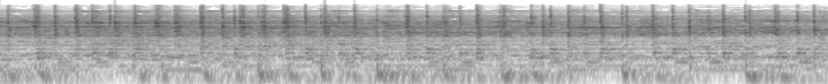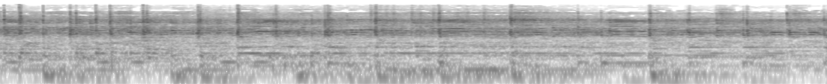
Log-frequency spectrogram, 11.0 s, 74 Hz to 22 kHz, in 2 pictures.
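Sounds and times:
fast hand-drum beat: 0:00.0 - 0:11.0
plucked string instrument: 0:00.0 - 0:11.0.

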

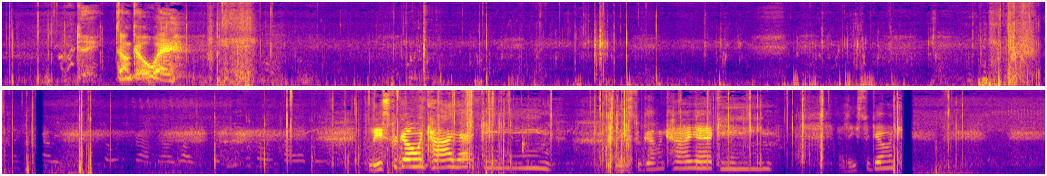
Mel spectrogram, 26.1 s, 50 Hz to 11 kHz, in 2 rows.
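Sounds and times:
water movement: 0:00.0 - 0:26.0
paddle knocking and rubbing hull: 0:02.4 - 0:09.2, 0:15.7 - 0:19.9.

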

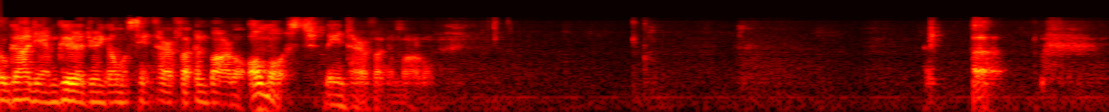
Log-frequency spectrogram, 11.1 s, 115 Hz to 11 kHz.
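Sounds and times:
man burping: 0:09.2 - 0:10.6.

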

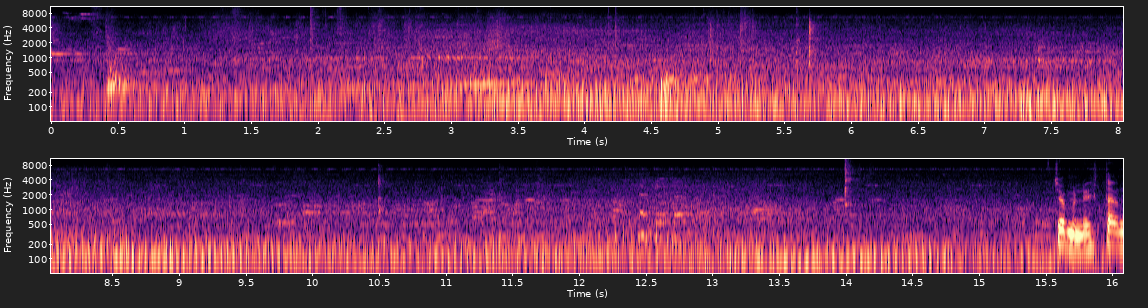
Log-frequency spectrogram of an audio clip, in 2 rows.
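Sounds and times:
street traffic: 0:00.0 - 0:16.0
vehicle engine humming: 0:00.0 - 0:16.0.

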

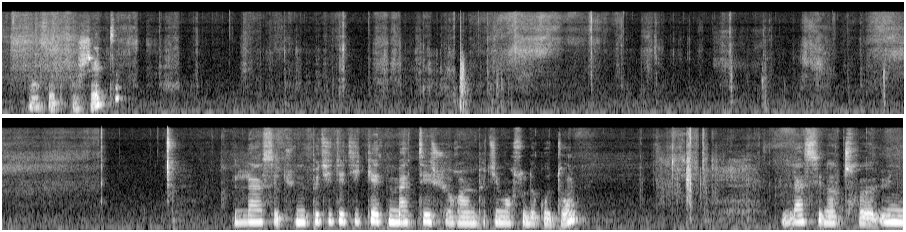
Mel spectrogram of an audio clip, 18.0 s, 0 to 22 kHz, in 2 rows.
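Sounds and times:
paper rustling: 0:00.0 - 0:10.0, 0:15.4 - 0:17.2.

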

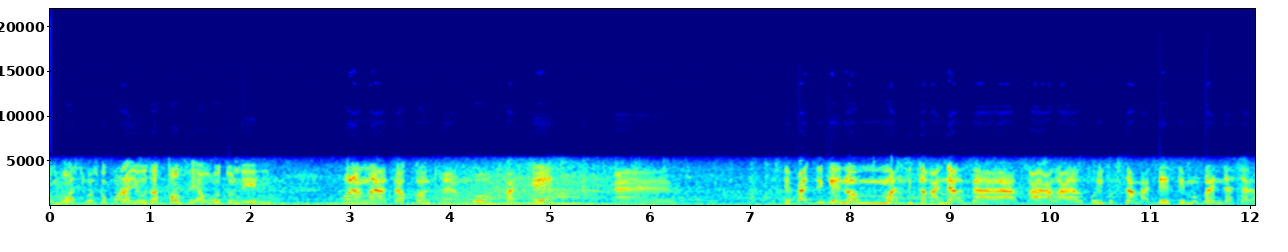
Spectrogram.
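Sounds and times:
vehicle engine rumbling: 0:00.0 - 0:12.0.

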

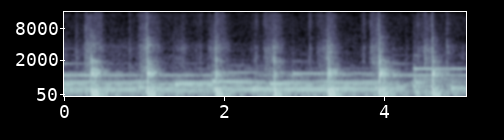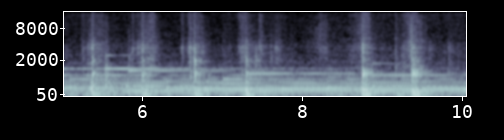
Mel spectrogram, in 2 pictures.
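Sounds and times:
background music: 0:00.0 - 0:10.0
knife slicing on wooden board: 0:00.1 - 0:07.8.

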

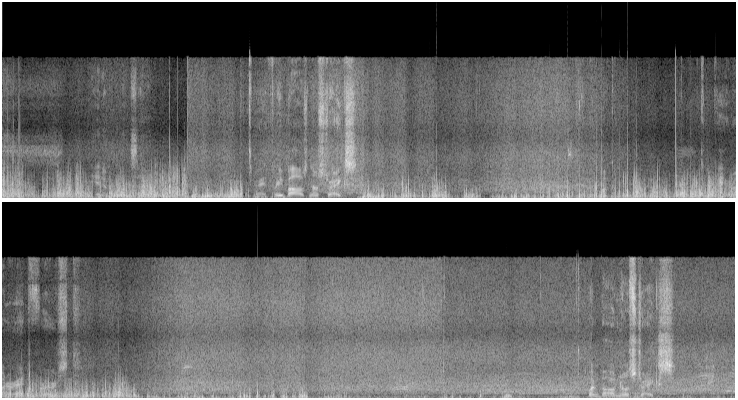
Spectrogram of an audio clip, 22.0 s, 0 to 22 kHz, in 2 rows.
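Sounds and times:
wind rumbling on microphone: 0:00.0 - 0:22.0
people talking: 0:01.3 - 0:02.2, 0:03.7 - 0:05.4, 0:10.5 - 0:12.2, 0:19.6 - 0:22.0.

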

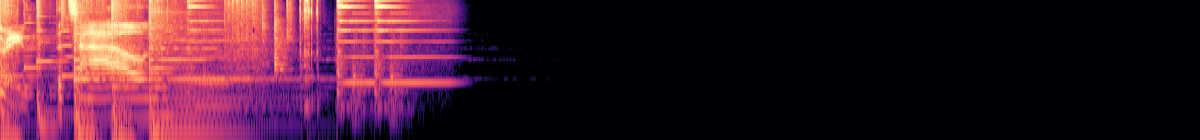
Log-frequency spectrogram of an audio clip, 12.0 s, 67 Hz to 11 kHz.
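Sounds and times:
bell-like chime strikes: 0:01.9 - 0:04.6.

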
